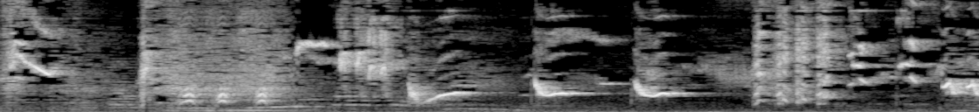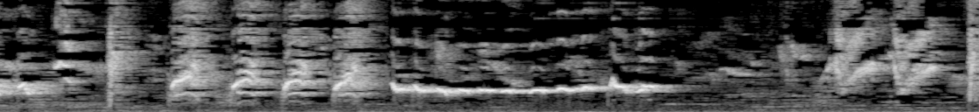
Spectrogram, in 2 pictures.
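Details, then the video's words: Greater green leafbird from Indonesia in full, varied song: buzzy harsh bursts, clear upslurred whistles, choppy chattering phrases and a sustained level whistle near the end, over a steady low hum. "cucak ijo gacor isian mewah"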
